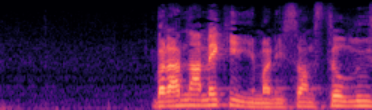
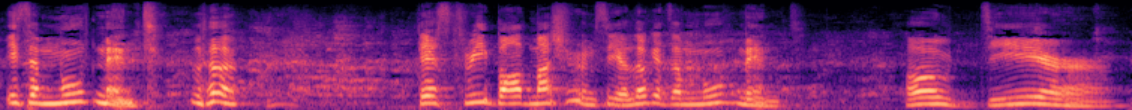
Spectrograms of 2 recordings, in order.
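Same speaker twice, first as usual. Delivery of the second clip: laughing; 3 semitones higher, slower than usual. Real, not acted. Laughing at bald heads.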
